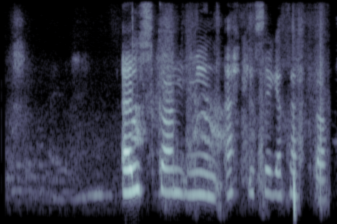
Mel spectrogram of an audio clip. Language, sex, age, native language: Icelandic, female, 10, Polish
